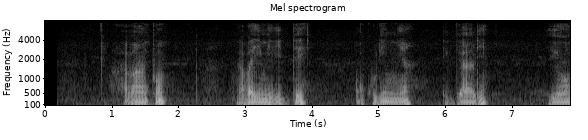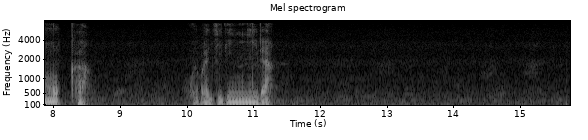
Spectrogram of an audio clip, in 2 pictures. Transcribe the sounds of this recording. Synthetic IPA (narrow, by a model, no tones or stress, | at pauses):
aβaːntu | ŋɡa̰βajimiɾidːe̞ | o̞kuliɲːa | eɡːaːli | jo̞ːmukʰːa | we̞βaɟiɾiɲːiɾa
